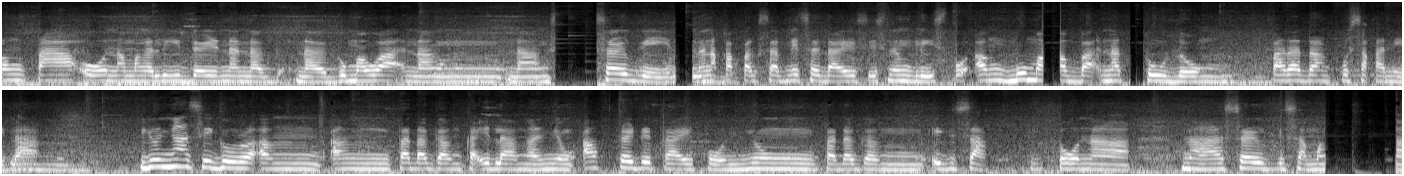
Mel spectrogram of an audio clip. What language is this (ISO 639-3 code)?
fil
